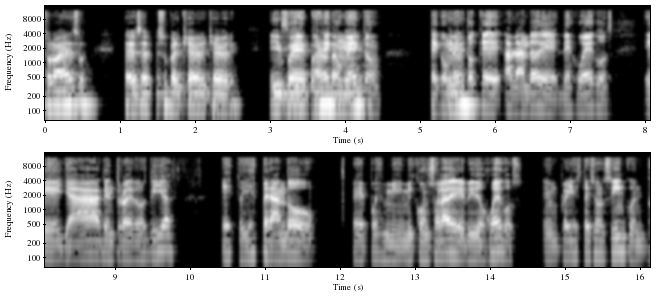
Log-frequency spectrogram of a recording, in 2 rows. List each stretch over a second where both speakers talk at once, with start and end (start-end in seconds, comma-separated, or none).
3.1-4.4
